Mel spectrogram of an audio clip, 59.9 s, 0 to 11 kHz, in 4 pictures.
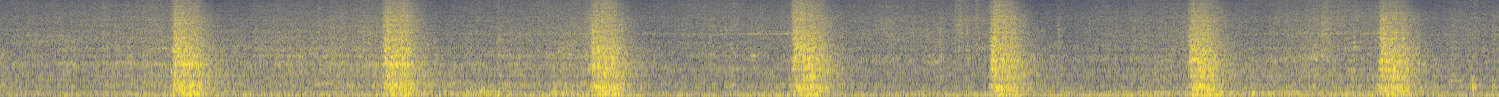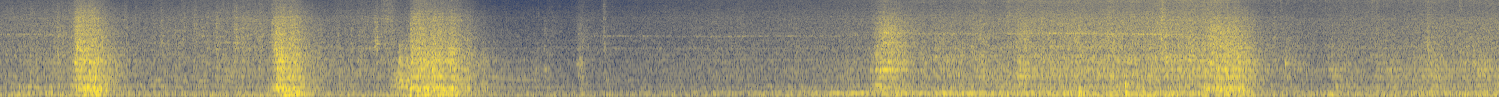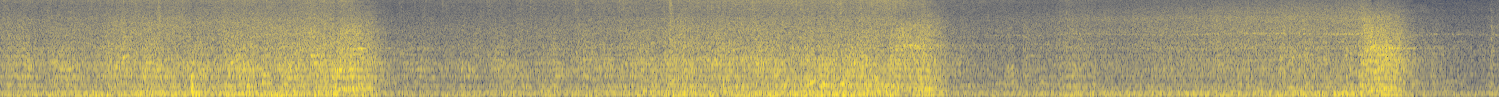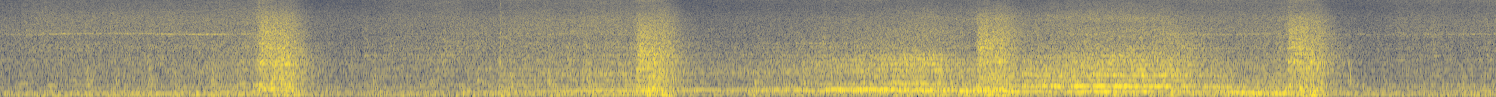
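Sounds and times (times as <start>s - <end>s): steady hiss of steam: 0.0s - 59.9s
steam locomotive exhaust chuffs: 0.0s - 59.9s.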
